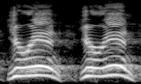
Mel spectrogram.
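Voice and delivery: high, loud triumphant call; joyful shout. Acted. Preacher shouting to the congregation that they belong, high and loud. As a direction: shout it to them: you're in.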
